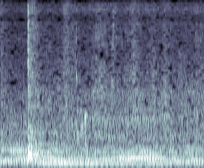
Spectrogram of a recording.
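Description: A metal fork clicks sharply against the pan once as coconut milk with grated santol is stirred, followed by faint scraping ticks. Under it runs a steady low hum.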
